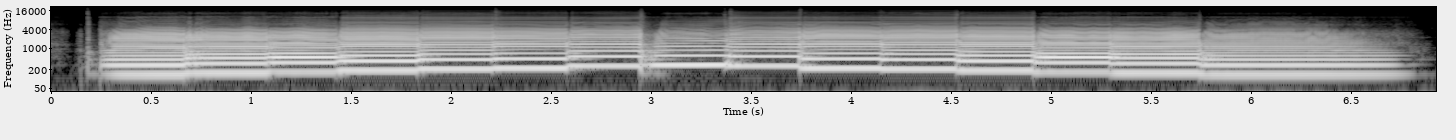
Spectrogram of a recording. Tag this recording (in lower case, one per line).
musical instrument
music
woodwind instrument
